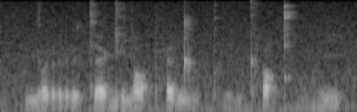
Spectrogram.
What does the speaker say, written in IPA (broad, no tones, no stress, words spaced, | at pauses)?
jorʉtɛɡi jɑpʰɛdɳo̤ pʰi̤ɡʈʰy qʰɔ̤j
